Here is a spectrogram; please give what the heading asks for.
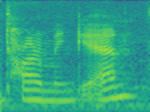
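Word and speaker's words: ptarmigan: kind of hard to say but the p is silent in tarmigan and the word the bird can easily camouflage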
